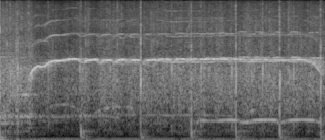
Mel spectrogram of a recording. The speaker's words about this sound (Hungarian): És egy nagy tapsot adjuk Jézus Krisztusnak, mert itt van közöttünk.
